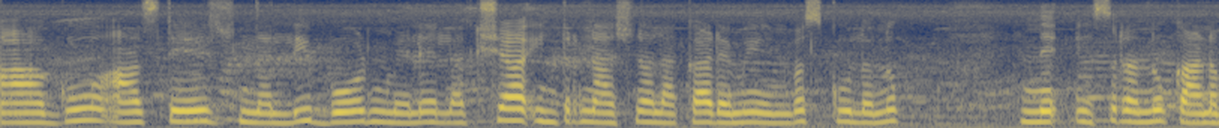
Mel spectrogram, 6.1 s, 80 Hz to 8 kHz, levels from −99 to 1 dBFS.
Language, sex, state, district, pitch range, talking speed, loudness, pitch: Kannada, female, Karnataka, Bangalore, 220-245 Hz, 150 wpm, -18 LUFS, 235 Hz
